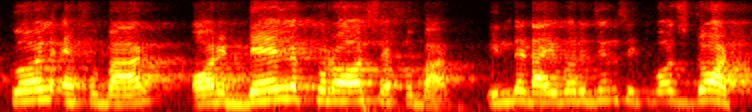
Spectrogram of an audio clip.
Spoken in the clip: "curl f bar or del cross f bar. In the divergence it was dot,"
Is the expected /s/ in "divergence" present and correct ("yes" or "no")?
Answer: yes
